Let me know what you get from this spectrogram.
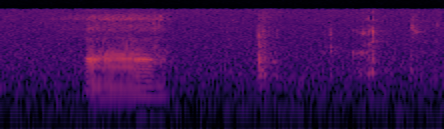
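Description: A Pekingese gives a single rough, buzzing snore lasting about half a second.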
